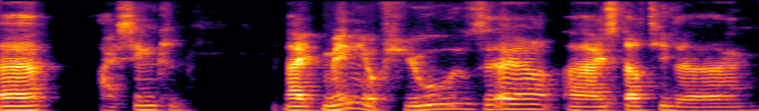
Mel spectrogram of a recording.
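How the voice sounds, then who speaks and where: Speaking very slowly with a French accent, a man has a fairly low pitch and fairly even intonation against a quiet background. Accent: French accent, noticeable. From France. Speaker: software developer; guest. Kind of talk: interview, introducing himself. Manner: halting, many fillers. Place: home room. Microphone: video call.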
